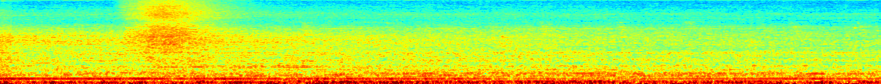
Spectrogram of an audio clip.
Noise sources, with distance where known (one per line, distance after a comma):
large-sounding engine, near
